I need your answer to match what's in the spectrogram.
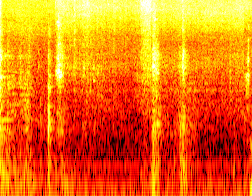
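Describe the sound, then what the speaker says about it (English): Hamburger buns toasting on a grill give a steady soft sizzle and hiss, broken by a few brief scrapes or clacks spaced about a second apart, with no voices. "Oh, and we're gonna toast our buns too. Put these on the grill."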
